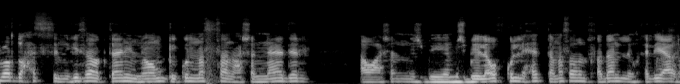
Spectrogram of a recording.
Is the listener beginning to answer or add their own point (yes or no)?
yes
